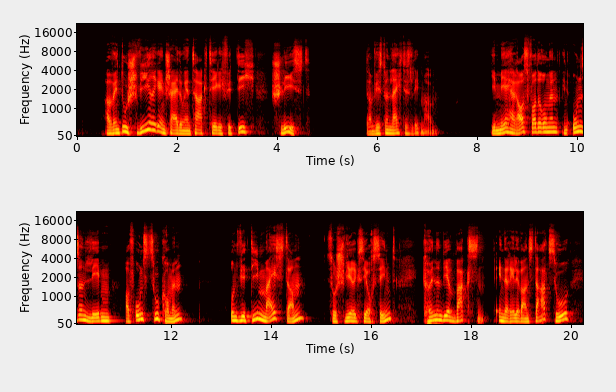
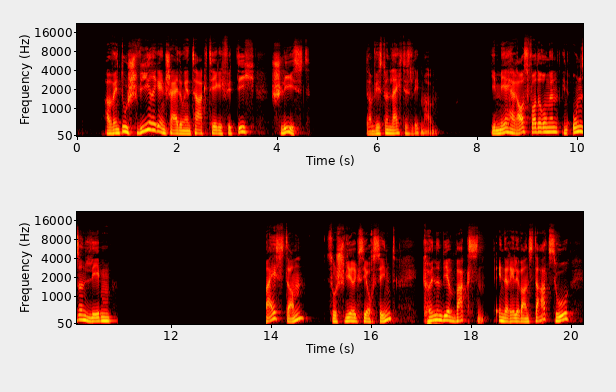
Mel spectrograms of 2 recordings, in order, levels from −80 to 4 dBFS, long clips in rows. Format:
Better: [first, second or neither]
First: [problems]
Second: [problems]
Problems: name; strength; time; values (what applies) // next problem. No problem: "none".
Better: first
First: none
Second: audio cutting out; at 11 s for 3 s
